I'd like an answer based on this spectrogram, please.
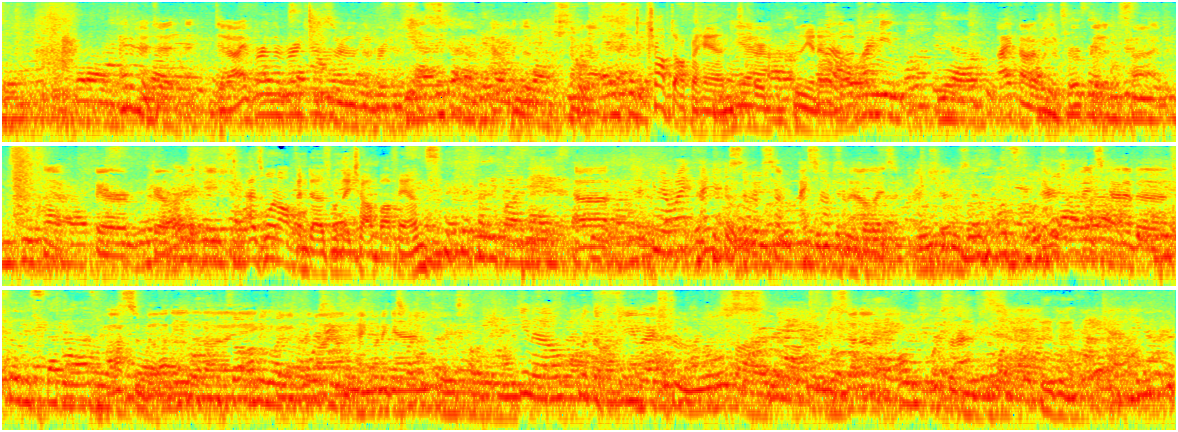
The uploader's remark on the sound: Tumblr HQ Gotham Fan Event. The Gotham Fan Event held at Tumblr Headquarters in New York City. With the audio from the audience question/answer sessions also included.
